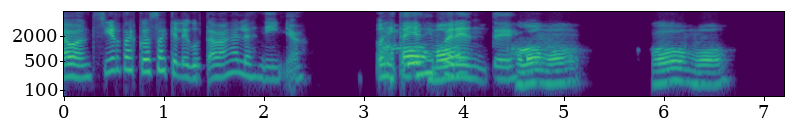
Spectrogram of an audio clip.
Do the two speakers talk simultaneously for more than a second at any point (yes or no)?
yes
